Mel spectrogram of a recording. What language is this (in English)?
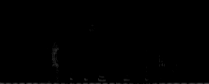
Danish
